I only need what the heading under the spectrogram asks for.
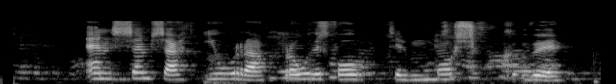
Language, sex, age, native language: Icelandic, female, 13, Icelandic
